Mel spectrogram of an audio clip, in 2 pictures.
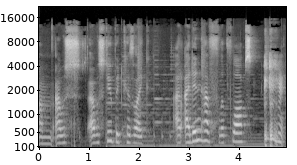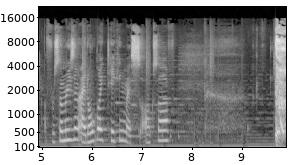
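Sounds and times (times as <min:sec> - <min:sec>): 
speech: 0:00.0 - 0:07.9
person coughing: 0:04.5 - 0:05.0, 0:09.6 - 0:09.8.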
